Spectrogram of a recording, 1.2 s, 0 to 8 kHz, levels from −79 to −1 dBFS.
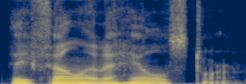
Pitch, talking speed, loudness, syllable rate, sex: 115 Hz, 245 wpm, -16 LUFS, 5.4 syllables/s, male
